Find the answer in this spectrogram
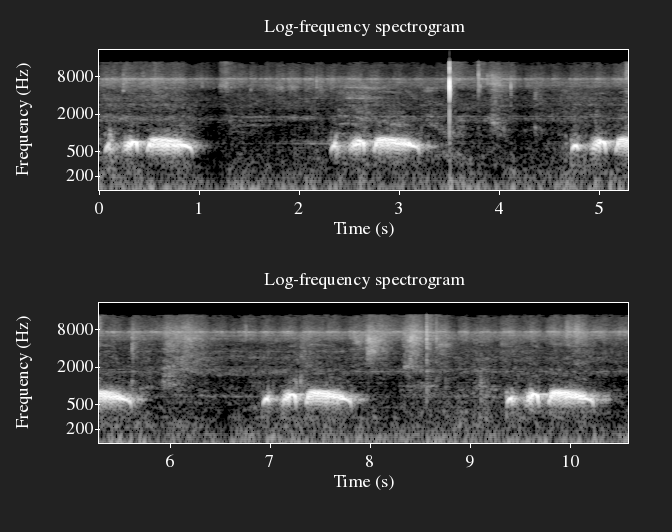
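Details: Spotted dove from a breeding bird farm in Ba Vì, Hanoi, Vietnam, cooing in the morning: five low coo phrases, each a couple of quick notes leading into a longer purring coo, repeated about every two seconds.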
